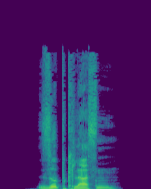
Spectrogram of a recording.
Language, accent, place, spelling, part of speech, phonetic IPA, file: German, Germany, Berlin, Subklassen, noun, [ˈzʊpˌklasn̩], De-Subklassen.ogg
- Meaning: plural of Subklasse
